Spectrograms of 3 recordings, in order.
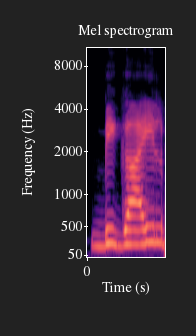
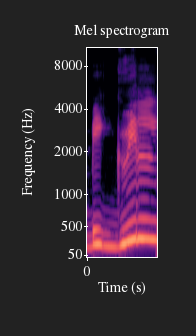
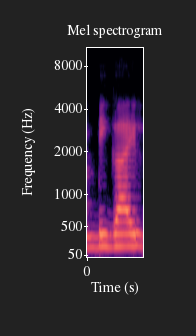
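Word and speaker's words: beguile: और देखें GUI के दूसरे उच्चारण हैं गाइल और गाइज, तो यहाँ पर देखिए इसमें बिगाइल पढ़ा है, बिग्विल नहीं पढ़ना, बिगाइल, ये ऐसे ही याद रखें, ठीक है।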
